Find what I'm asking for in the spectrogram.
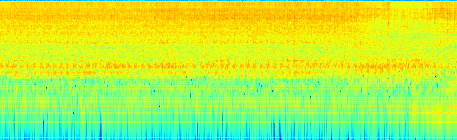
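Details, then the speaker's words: ICP/Heil heat pump air handler on a no-heat call, crusty, rusty blower motor that felt stiff, run to check amp draw: steady drone with hum and uneven rattly roughness; the failing blower motor was replaced. "these are all crusty and rusty but maybe over yeah doesn't sound good [Music] I thought it was a little bit stiff"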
